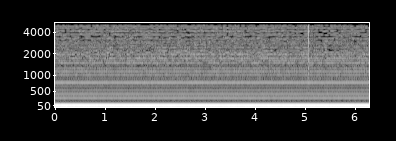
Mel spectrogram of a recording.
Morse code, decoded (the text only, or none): none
